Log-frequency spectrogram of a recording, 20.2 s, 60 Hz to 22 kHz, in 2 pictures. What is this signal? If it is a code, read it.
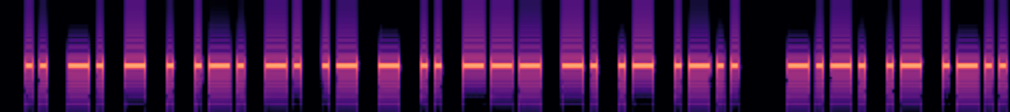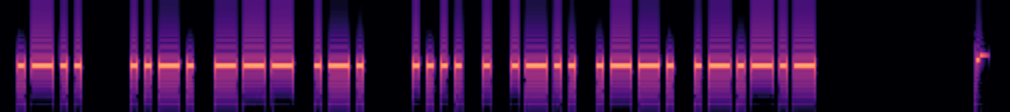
Morse code, heard as a keyed tone, about 17 wpm, 700 Hz. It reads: INTERNATIONAL CALL FOR HELP.
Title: Sentences from Top 1000 Words - Review Part 4 - 17wpm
